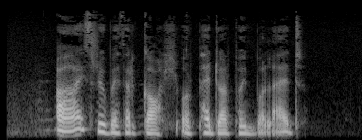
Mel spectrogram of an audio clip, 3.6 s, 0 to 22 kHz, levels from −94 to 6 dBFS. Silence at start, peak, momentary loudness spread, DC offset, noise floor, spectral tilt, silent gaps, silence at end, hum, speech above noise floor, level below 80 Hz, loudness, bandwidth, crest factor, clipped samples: 0.55 s; -4 dBFS; 7 LU; under 0.1%; -69 dBFS; -6.5 dB/octave; none; 0.65 s; none; 45 dB; -74 dBFS; -25 LUFS; 15.5 kHz; 22 dB; under 0.1%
